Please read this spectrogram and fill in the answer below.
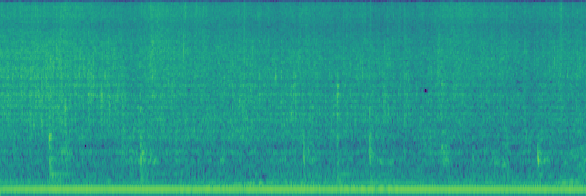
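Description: Onions, ginger-garlic paste and green chillies sizzling steadily in hot oil in a wok, being sautéed and stirred with a wooden spatula that scrapes and taps the pan now and then. A steady low hum runs underneath.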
